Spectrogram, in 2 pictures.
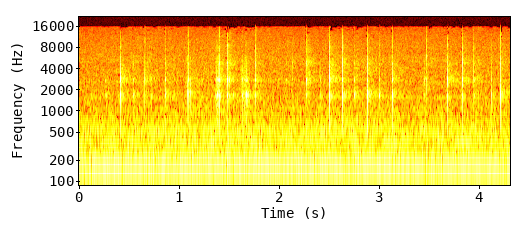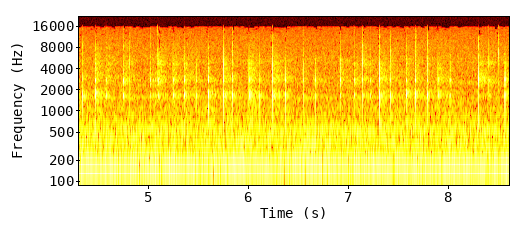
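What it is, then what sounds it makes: Cellophane-wrapped plastic compact. Fingernails scratch and tap on a small round dark plastic makeup compact, still sealed in clear cellophane wrap and held up to show its labelled back. Quick, bright crinkly clicks and scratches patter irregularly over a steady low hum.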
